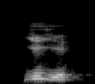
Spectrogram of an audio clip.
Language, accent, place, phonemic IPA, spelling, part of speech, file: French, France, Lyon, /je.je/, yé-yé, noun, LL-Q150 (fra)-yé-yé.wav
- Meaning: 1. alternative form of yéyé (music) 2. alternative form of yéyé (fan)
